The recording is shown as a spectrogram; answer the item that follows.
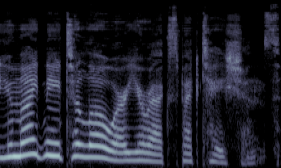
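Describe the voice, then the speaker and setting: Putting on a character voice, a woman speaks at a moderate pace in a high, husky pitch with very wide pitch swings. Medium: read story. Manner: blunt but kind.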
